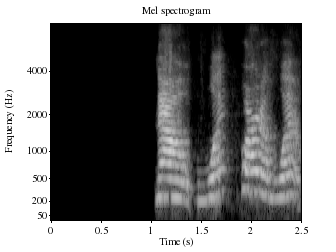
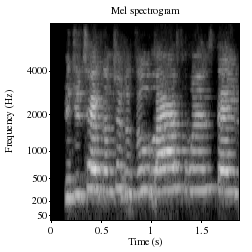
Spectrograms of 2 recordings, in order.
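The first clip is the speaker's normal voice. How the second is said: mock mother nagging; 6 semitones higher, faster than usual. Mocking the other woman's talk.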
